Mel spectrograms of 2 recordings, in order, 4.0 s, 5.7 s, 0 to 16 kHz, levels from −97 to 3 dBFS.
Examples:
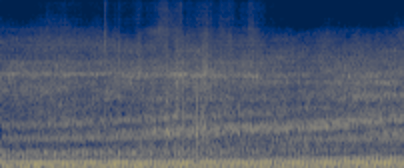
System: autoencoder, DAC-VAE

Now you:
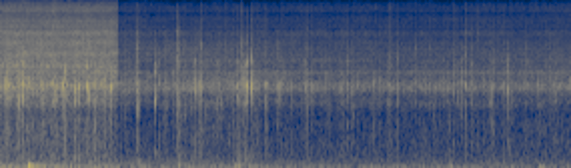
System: autoencoder, DAC-VAE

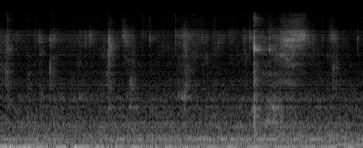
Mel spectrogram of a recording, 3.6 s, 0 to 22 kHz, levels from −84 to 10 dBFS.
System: autoencoder, DAC-VAE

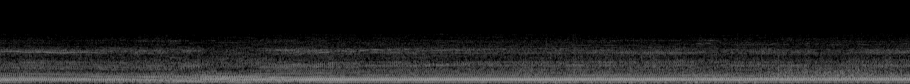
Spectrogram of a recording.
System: none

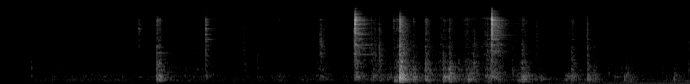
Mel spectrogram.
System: none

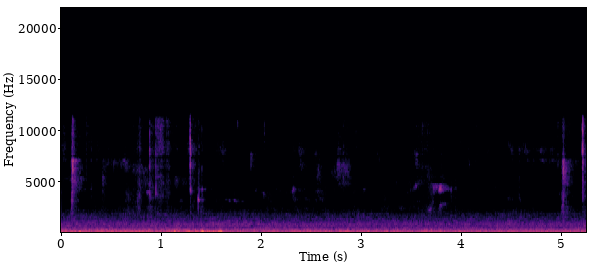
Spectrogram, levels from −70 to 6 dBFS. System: autoencoder, DAC-VAE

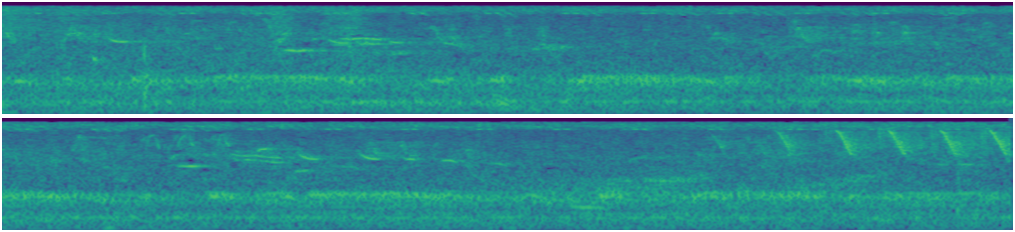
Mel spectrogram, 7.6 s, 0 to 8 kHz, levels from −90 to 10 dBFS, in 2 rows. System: none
